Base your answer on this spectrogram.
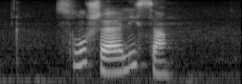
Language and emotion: Russian, neutral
